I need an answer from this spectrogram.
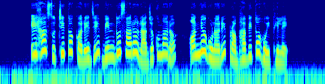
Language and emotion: Odia, neutral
